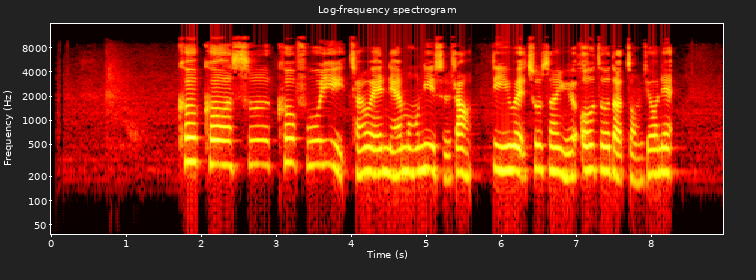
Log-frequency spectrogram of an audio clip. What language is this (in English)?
Chinese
